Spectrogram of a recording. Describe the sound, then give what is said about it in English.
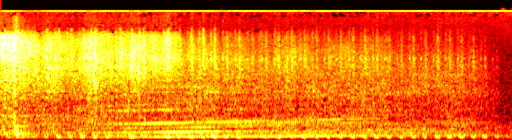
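Car engine rumbling as the vehicle drives off at night, a steady low drone with a fast rhythmic pulse that holds fairly loud throughout. “He's pulled into the car, which drives off into the night.”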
